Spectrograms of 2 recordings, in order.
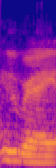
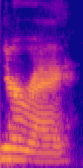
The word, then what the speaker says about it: Ouray: And like after we talk about Ouray, I do want to get into talking about like you.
